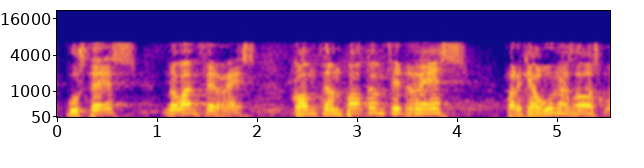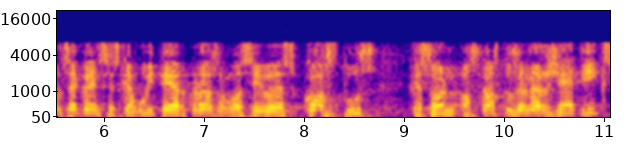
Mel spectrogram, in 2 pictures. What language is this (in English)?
Catalan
